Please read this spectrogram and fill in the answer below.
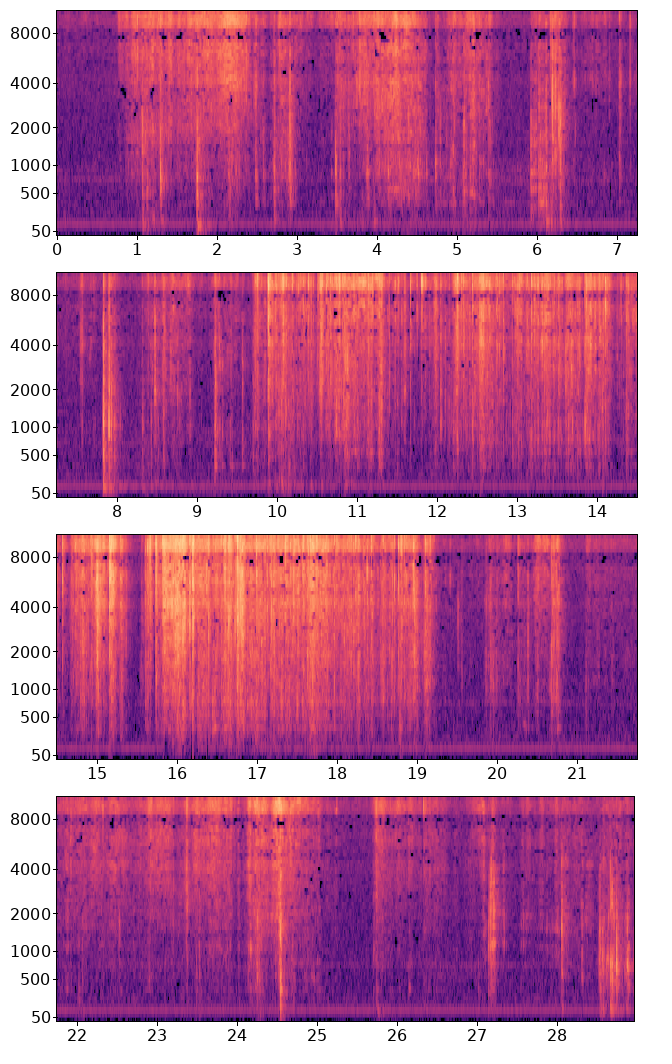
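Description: Clear plastic packaging crinkling and rustling in bursts as a bagged tablet case is handled, loudest for a few seconds about halfway through, with a few light knocks of items being set down. A steady low hum sits underneath.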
